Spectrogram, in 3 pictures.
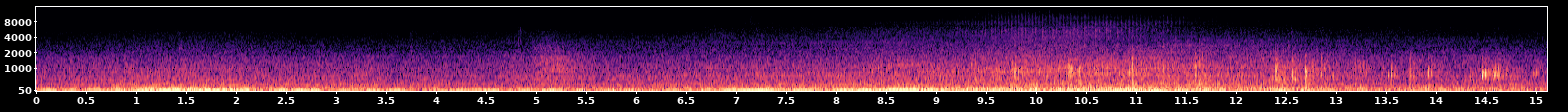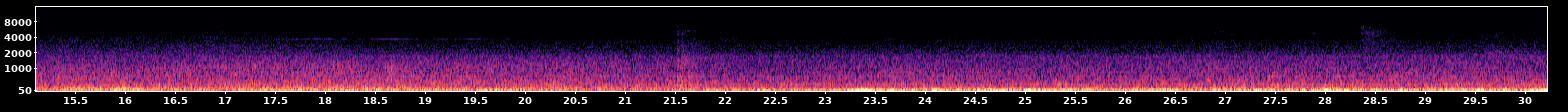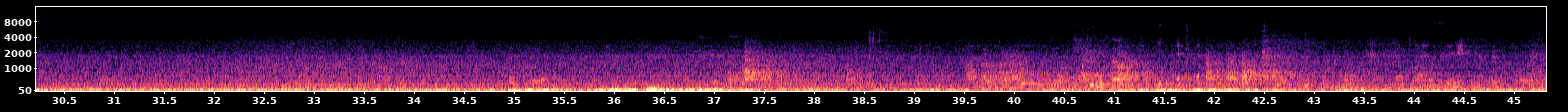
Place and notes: Collégiale Saint-Martin, Angers, France - (607) Church square before noon
Church square before noon; ORTF recording.
recorded with Sony D100
sound posted by Katarzyna Trzeciak
France métropolitaine, France, 23 August 2019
